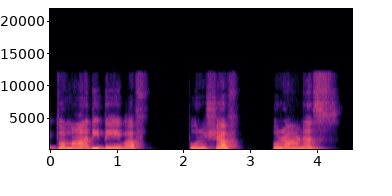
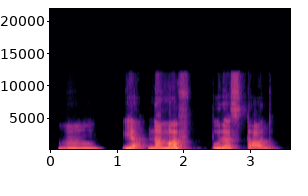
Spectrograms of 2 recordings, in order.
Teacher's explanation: we have Visarg before the pa sound. And for those, while reciting, we make the sound fa.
